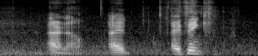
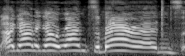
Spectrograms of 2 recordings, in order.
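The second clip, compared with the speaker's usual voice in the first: imitating friend; 11 semitones higher, 4 dB louder than usual. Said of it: "was just like".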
